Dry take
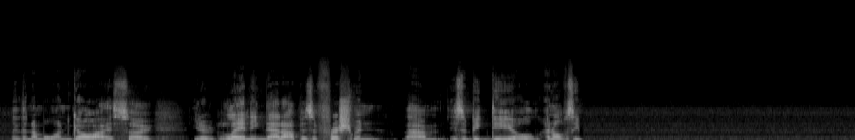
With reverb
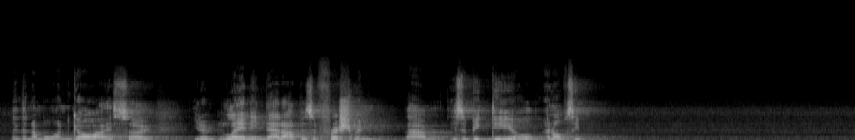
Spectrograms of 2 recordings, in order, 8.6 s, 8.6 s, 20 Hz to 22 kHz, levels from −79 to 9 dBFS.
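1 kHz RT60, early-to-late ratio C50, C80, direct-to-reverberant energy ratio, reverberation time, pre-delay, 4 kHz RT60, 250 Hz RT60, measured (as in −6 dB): 1.5 s, 12.5 dB, 14.0 dB, 10.5 dB, 1.6 s, 4 ms, 1.1 s, 1.9 s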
